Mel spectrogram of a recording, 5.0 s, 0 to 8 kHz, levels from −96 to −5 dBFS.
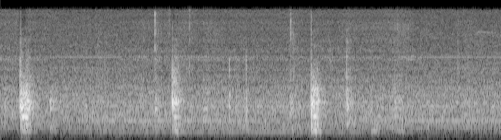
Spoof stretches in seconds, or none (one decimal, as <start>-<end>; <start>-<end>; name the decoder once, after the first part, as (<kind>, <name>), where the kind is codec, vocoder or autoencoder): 0.0-0.5 (codec, DAC); 1.2-4.2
